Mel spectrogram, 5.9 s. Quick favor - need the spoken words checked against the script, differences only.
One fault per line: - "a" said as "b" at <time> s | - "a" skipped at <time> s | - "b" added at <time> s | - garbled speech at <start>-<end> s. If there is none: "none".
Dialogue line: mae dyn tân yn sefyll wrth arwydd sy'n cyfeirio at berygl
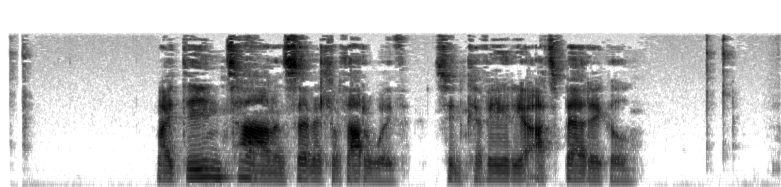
none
